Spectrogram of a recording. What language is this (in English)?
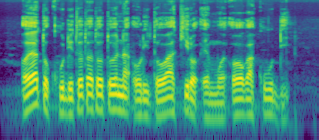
Kikuyu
